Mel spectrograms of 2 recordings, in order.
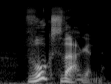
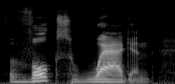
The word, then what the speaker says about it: Volkswagen: German is something like Volkswagen something like that where the W is pronounced as more like a V sound but Americans just say it as it looks in English spelling which is Volkswagen you know how Americans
